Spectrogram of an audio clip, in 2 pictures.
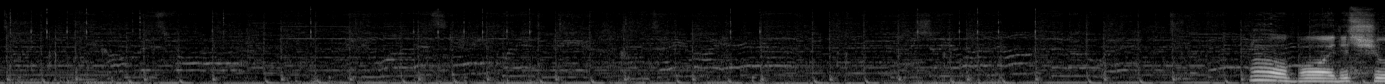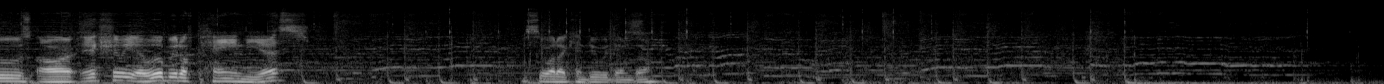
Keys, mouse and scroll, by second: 0.4-1.4 middle drag, 1.4-4.1 right drag, 3.6-8.2 drag, 8.2-11.0 middle drag, 11.0-18.6 drag, 18.6 z, 18.7 click, 21.2-24.8 drag, 22.7-25.2 middle drag, 25.0 click, 25.9-27.6 middle drag, 27.2-27.6 drag.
